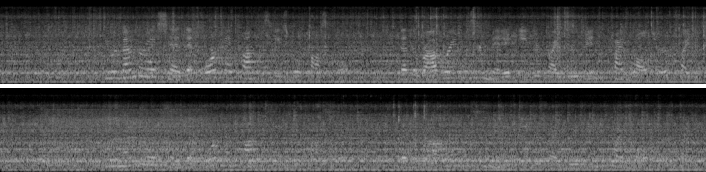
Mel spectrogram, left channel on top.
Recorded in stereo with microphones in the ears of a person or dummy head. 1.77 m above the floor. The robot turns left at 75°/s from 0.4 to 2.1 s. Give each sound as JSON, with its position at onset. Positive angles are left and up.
{"t": 1.0, "sound": "a woman speaking", "azimuth_deg": 125, "distance_m": 2.5}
